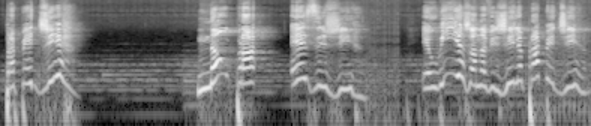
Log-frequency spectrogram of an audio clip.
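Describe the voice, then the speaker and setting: A woman's voice: very high voice, a bit bright. A woman in her fifties giving a church testimony, telling her story and addressing the congregation as brothers.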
